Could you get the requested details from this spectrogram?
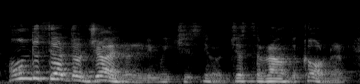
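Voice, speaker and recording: There is audible room echo as a man's voice swings very widely in pitch. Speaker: crypto investment promoter. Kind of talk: sales pitch.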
